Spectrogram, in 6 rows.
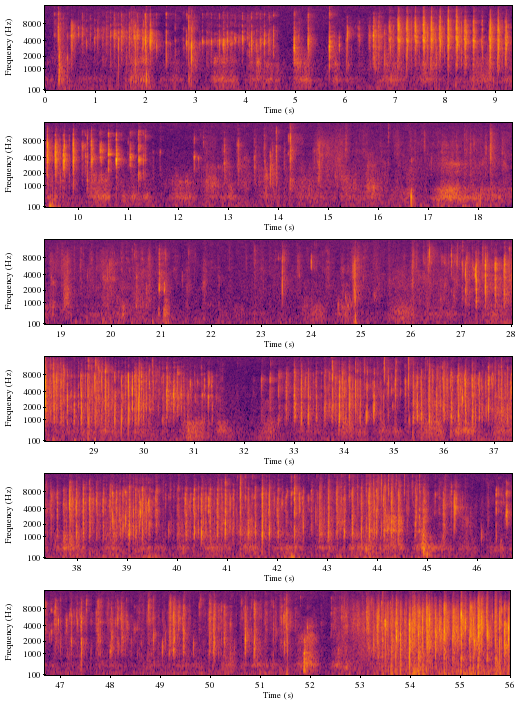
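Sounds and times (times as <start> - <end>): wet crackling of massaged skin: 17.6 - 31.5, 32.3 - 51.8, 52.4 - 56.0.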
